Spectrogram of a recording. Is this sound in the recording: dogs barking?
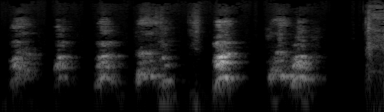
yes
